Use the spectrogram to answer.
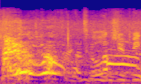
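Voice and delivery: high, slow, drawn-out call; loud warning call. Real, not acted. Warning someone at corner.

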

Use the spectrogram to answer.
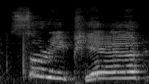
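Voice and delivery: high, small-voiced apology; apologetic character voice. A narrator's reading. Craig who landed on Pierre, high apologetic voice. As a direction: say sorry as a little storybook creature.

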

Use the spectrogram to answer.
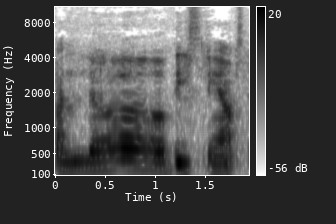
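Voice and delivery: ordinary talk

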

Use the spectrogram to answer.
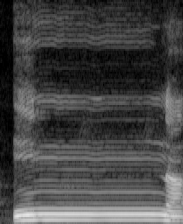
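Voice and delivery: ইন্না held long, the doubled n ringing in the nose; nasal ghunna. Shown as a demonstration. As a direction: let the nn of ইন্না buzz through the nose, slowly. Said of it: "গুণাটা কিন্তু নাকের মধ্যে বাজতেছে".

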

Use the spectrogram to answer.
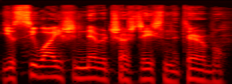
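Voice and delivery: low, subdued narrator delivery; video intro voice-over. Real, not acted.

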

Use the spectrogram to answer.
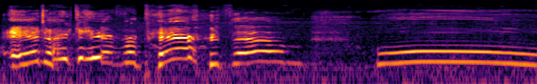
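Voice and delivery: high, loud, drawn-out lament; distressed wail. Real, not acted. Streamer lamenting items that need repair, high wail. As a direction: wail it out over a silly disaster.

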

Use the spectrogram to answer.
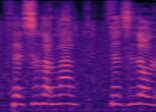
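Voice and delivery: scolding the car. Retold or imitated. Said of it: "Dedim ki".

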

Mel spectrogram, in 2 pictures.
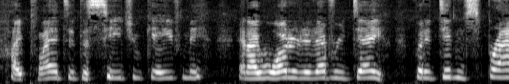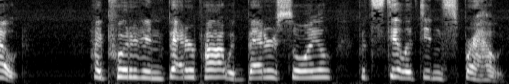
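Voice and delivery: put-on high, teary voice of a boy pleading; crying child. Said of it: "Ping started to cry".

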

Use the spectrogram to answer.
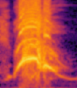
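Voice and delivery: very high, loud hammed-up wow; mock amazement. Teacher exaggerating wonder at the answer. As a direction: blow it up into huge amazement.

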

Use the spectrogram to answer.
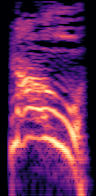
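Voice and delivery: high loud horrified shout. A narrator's reading. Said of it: "shouted Chael".

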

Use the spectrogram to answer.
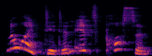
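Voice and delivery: high-pitched squabbling denial; protesting denial. Acted. Accused wallaby blaming Possum, high protesting denial. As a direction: deny it high and pass the blame.

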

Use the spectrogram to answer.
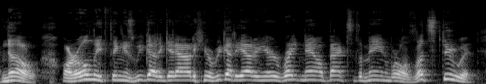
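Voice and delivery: high, rushed mock panic; hurried, high-pitched panicky retelling; freaking out. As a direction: act out a frantic urge to flee. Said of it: "like, freaking out".

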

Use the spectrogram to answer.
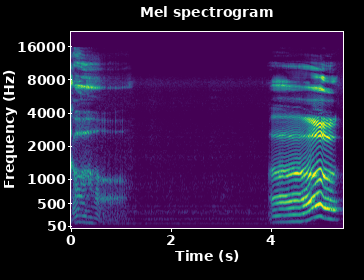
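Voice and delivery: long tired oh; weary groan. Retold or imitated. Ababa after putting on weight, groaning oh. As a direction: sigh it out like a man weighed down.

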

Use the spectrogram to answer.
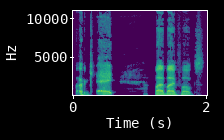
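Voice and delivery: ordinary talk

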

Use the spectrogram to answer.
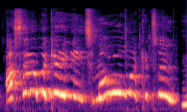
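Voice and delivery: high, hurried squeaky protest. Acted. Wife defends her missing haircut to husband, squeaky. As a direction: squeak out an excuse quickly. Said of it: "squeaky ass voice".

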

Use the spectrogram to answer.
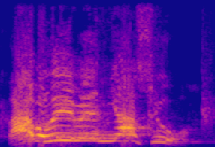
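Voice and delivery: fervent shout from the pulpit; shouted proclamation. Acted. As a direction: cry it out like a declaration of faith. Preacher's sudden proclamation.

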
